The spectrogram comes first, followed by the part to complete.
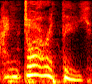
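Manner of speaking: soft, hushed, half-whispered stage whisper. Retelling half-whispering back to a music director backstage: imitating own half-whisper. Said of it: "And I whisper back".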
